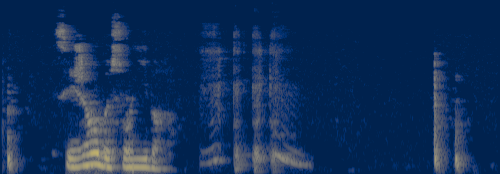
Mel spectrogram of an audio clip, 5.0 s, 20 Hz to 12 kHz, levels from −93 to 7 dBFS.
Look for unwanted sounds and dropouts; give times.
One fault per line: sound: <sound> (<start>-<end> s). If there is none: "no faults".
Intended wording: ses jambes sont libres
sound: throat clearing (2.0-3.2 s)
